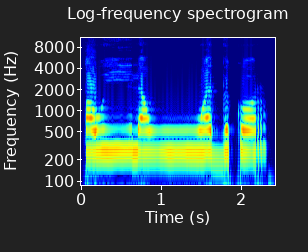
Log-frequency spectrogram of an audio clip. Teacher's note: ہم یہ تنوین کو واو میں ملا کے غنہ اور تشدید کے ساتھ یہ حکم کو ادا کریں گے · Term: ادغام بغنہ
